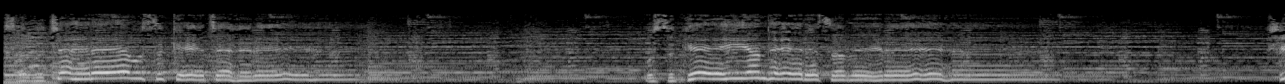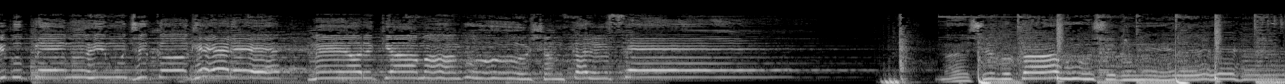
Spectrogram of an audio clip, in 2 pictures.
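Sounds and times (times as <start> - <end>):
Bhakti devotional song: 0.0 - 25.6.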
